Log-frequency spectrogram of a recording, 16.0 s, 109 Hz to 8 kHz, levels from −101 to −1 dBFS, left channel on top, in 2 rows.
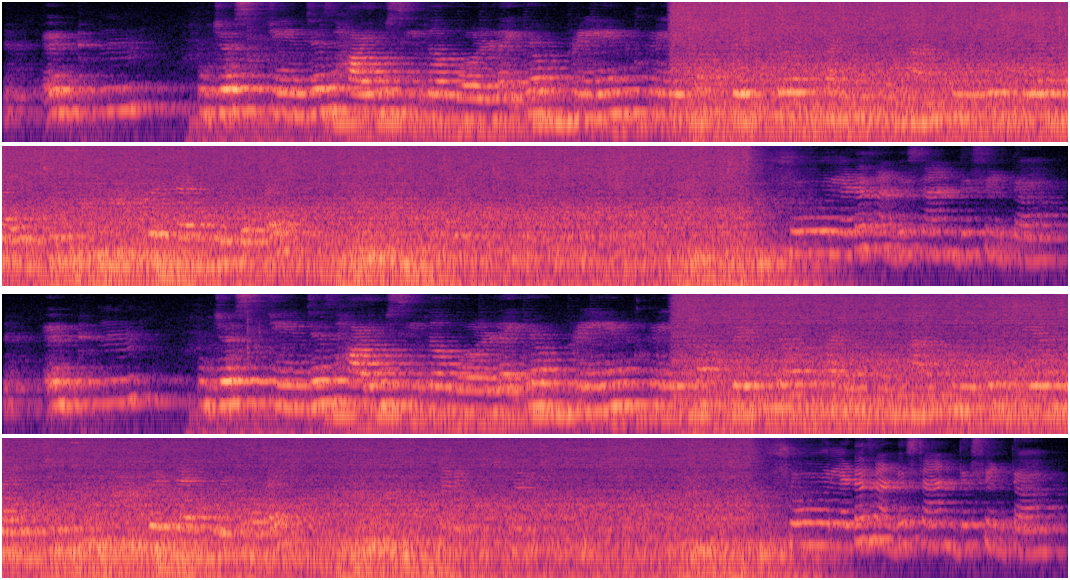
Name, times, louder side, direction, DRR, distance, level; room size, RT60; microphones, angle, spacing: voice 1, 0.7-1.1 11.3-12.5 13.7-15.8, right 1 dB, 40° right, 2 dB, 0.4 m, -36 dB
sound 1, 1.3-3.4 8.2-14.1, equal, 35° left, 0.6 m, -31 dB
voice 2, 1.5-8.5 9.1-10.1, left 1 dB, 60° left, -7 dB, 1.3 m, -28 dB
sound 2, 2.4-10.4, equal, 5° right, 0.8 m, -36 dB
sound 3, 5.0-13.6, left 2 dB, 85° left, 0.4 m, -30 dB
2.7 x 2.3 x 3.6 m, 1.2 s
head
